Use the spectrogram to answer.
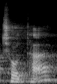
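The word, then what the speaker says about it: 좋다: নিচে আছে খ্যংছিগা ঝোথা, খ্যংছিগা মানে হচ্ছে প্রাকৃতিক দৃশ্য বা দৃশ্য, ঝোথা অর্থ ভালো, হিউতের পরে দ আছে, এই দটা এখানে থ উচ্চারণ করতে হবে।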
